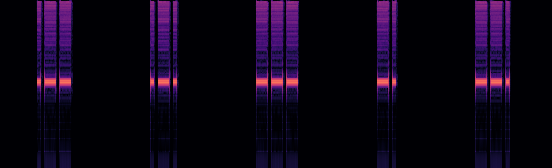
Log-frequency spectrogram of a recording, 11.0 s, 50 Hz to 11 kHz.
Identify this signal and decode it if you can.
Morse code, heard as a keyed tone, about 16 wpm, spaced as for 5 wpm, 800 Hz. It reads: WRONG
